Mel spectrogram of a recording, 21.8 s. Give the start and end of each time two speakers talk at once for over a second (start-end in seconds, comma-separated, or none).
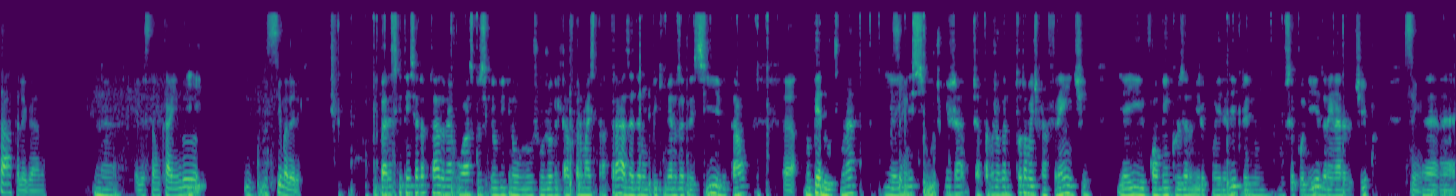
none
